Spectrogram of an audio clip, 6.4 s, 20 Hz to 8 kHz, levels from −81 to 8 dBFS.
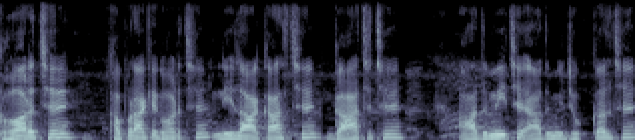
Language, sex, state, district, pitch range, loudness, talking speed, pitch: Hindi, male, Bihar, Samastipur, 155-190 Hz, -18 LUFS, 150 wpm, 175 Hz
